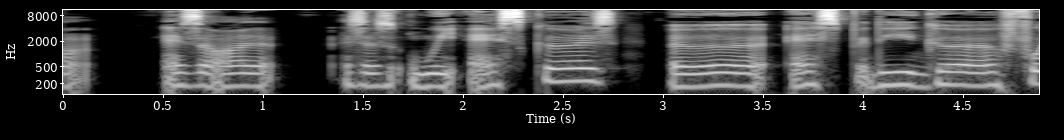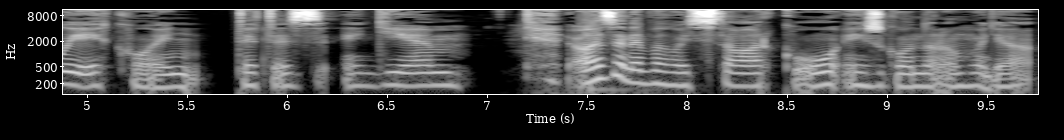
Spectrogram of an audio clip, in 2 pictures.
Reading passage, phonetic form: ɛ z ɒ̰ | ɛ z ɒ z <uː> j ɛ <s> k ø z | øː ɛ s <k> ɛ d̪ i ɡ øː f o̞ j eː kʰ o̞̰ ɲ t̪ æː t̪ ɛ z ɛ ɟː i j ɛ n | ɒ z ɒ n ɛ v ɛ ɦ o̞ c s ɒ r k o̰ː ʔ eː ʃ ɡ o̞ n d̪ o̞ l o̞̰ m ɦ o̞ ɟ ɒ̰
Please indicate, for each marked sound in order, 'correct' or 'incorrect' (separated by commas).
correct, correct, incorrect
